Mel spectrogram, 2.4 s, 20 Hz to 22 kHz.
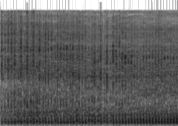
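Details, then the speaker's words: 14.5 hp riding mower, started by jumping the solenoid on choke: loud, raw, rapid exhaust popping at a steady idle, each pulse blatting out. The muffler is really loud. "And I also got to fix the muffler because the muffler is really loud."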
